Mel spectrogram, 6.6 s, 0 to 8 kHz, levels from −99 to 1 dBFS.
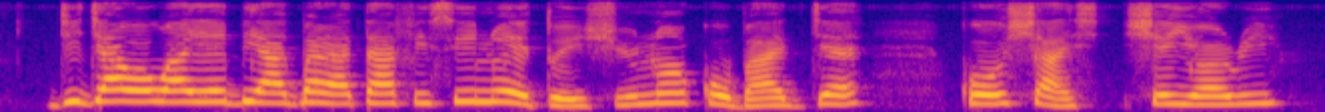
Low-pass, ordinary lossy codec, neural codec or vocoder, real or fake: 7.2 kHz; none; none; real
